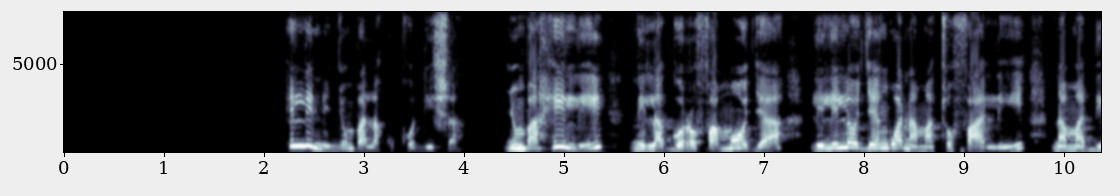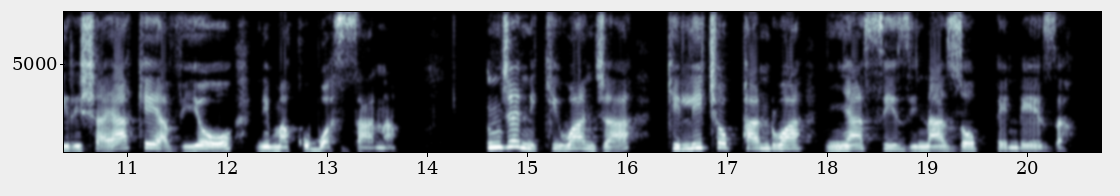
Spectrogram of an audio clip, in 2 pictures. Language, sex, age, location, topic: Swahili, female, 25-35, Nairobi, finance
